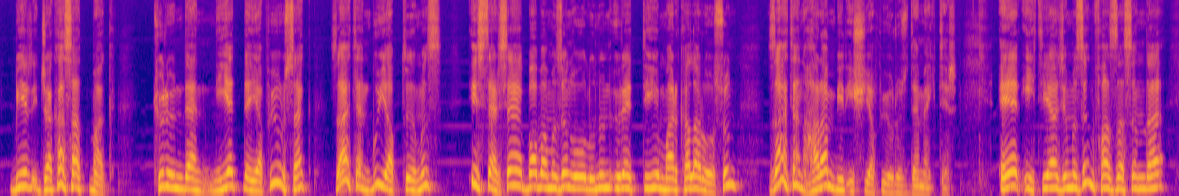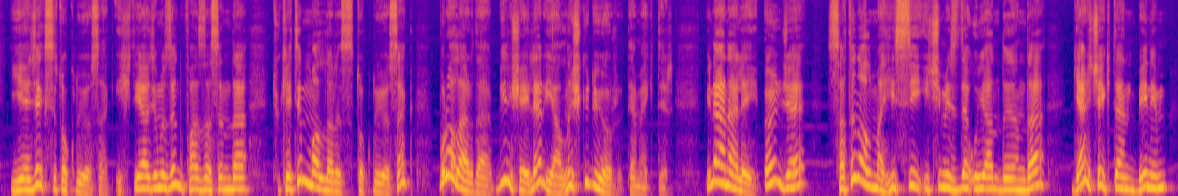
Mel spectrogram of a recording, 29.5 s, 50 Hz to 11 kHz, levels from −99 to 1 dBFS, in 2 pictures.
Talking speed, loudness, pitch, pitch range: 95 wpm, -19 LUFS, 195 Hz, 175-225 Hz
